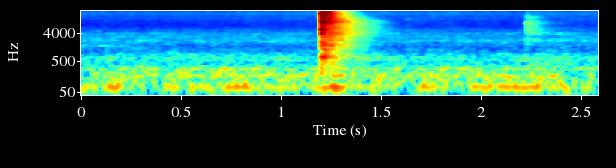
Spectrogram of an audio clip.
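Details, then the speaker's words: Lancet pen fired by thumb press on its orange-marked button for a finger-prick blood sample with a blood glucose monitoring kit: a single sharp spring snap in a quiet room. "and the way to actually take the sample is actually press on the button where you see the orange mark so i'm just going to use my thumb here"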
